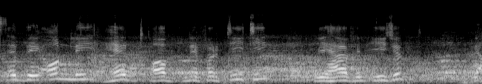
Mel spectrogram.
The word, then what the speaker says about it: Nefertiti: Because when I say Nefer means beautiful, Nefer for a man, Nefret with T for a woman. So we must say her name Nefertiti.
